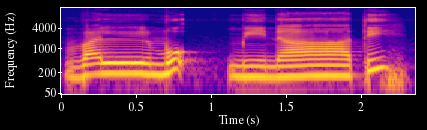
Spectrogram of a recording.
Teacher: वल पे लाम नहीं हिलाना, मु पे झटका लगेगा। मीनाती खड़ी ज़बर खींच के पढ़ें ताकि ज़ेर को ना खींचे।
